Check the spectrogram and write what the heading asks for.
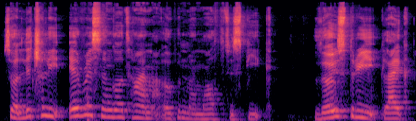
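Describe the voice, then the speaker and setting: A young Nigerian vlogger with a Nigerian English accent and Igbo as her first language rants casually to the camera while cooking in her home kitchen. Her medium-pitched voice is brisk, and she tells lively stories, mimics how words are pronounced, and throws in rhetorical questions.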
